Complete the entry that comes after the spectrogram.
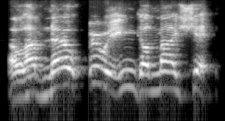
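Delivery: high, loud, blustering admiral roar; thundered. Acted. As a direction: thunder the order at the crew. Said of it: "thundered the Admiral".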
